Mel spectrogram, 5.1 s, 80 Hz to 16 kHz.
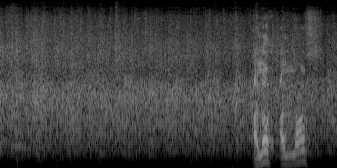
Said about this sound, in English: Well, there are 22 people who have signed up, members of our senior life group. And round of applause for those in the room who are part of that group.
